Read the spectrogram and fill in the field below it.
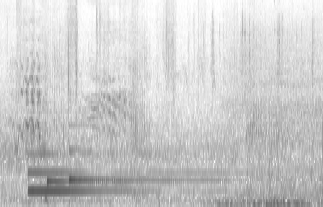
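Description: A horse gives one loud, close neigh near the start, the whinny fading over a couple of seconds, followed by outdoor ambience and faint shuffling or hoof sounds with no talk.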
